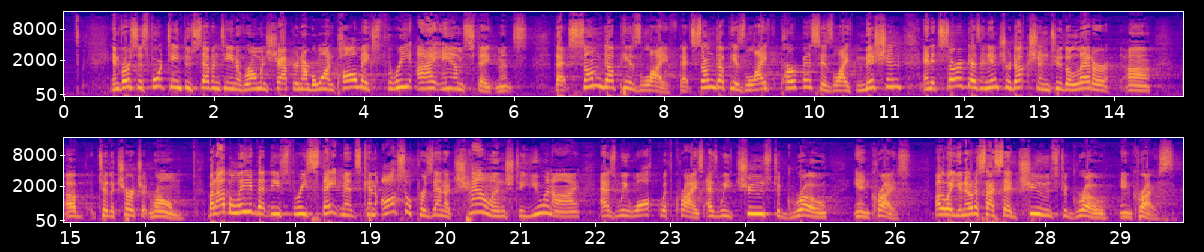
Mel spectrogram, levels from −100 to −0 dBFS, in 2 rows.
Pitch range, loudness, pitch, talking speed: 195-275 Hz, -21 LUFS, 235 Hz, 175 wpm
